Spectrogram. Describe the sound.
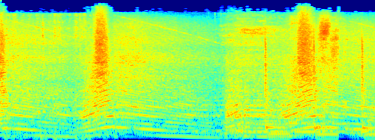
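A car engine revving hard in two long surges, its pitch climbing and dropping with each push of the throttle, loud and steady throughout with no voices.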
